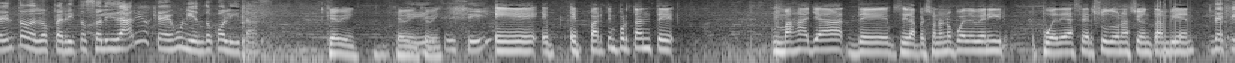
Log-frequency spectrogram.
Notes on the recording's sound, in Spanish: Hoy en directo desde el Coca Cola Music Hall.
